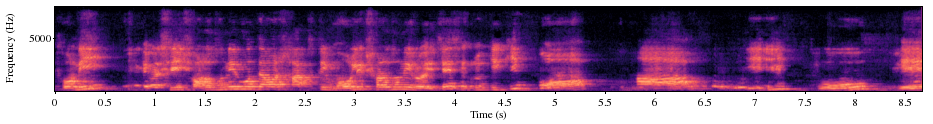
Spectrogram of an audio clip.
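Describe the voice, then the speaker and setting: High, bright-voiced male grammar teacher. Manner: explains step by step, quizzing the student. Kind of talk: one-on-one grammar lesson. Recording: dull echoey room, mic at a distance.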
